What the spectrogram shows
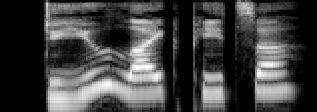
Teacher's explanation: Make sure your voice rises at the end. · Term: intonation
